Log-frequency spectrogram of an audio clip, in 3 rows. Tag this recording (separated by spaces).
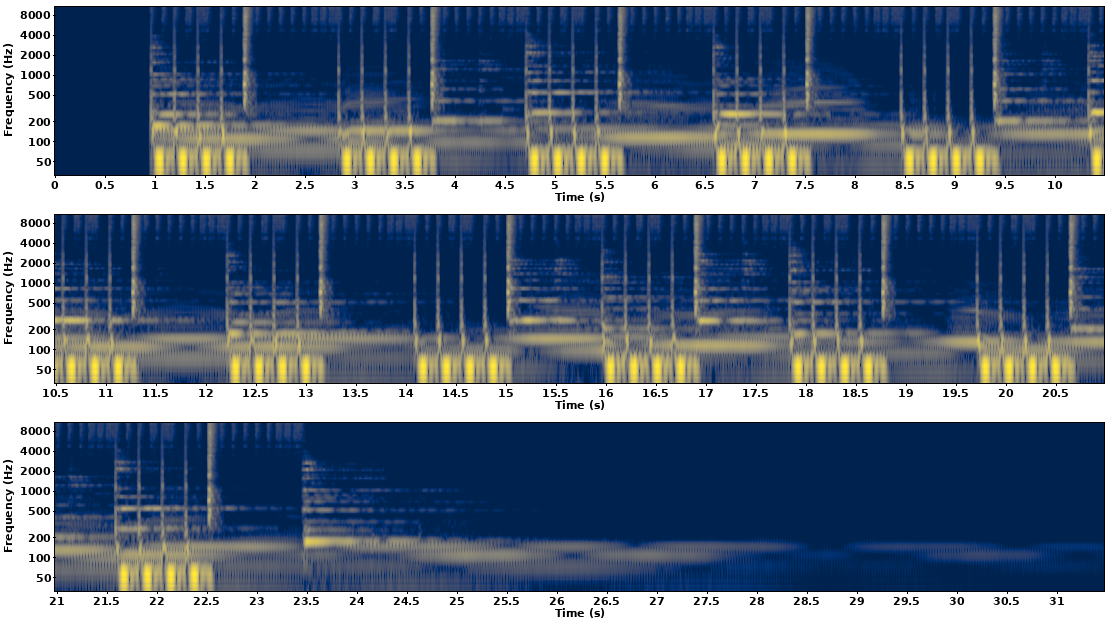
128-bpm electronic grey industrial loop sad morning music rhythmic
